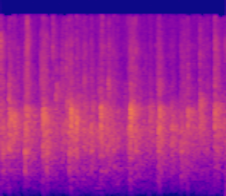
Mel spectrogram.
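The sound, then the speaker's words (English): An audience applauds a young woman as she comes up to speak after a pastor's introduction, with steady, dense clapping throughout, fairly faint. “You guys give her a hand as she comes.”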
